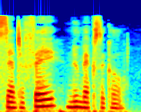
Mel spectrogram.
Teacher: We place the most stress on Fe. That's our primary stress.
